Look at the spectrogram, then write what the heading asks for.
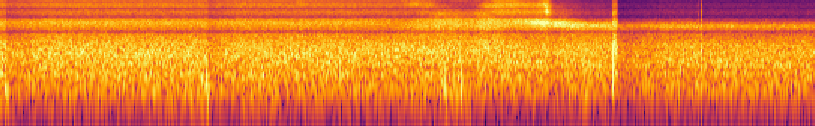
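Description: Steady rushing noise of a moving passenger train with wind. There are a few sharp clicks, a loud one about eight seconds in, after which the sound turns slightly quieter and duller.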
